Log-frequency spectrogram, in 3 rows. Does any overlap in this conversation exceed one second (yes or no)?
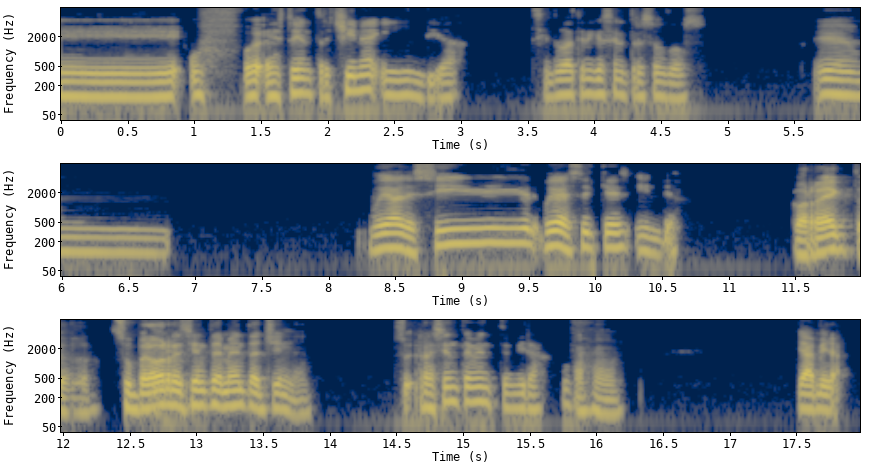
no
